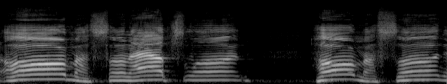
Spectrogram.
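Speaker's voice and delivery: loud, slow wail at a funeral; hollering in grief. Retold or imitated. Mourner at a funeral hollering for a son, slow wail. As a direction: cry it out long and broken. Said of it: "just holler out".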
